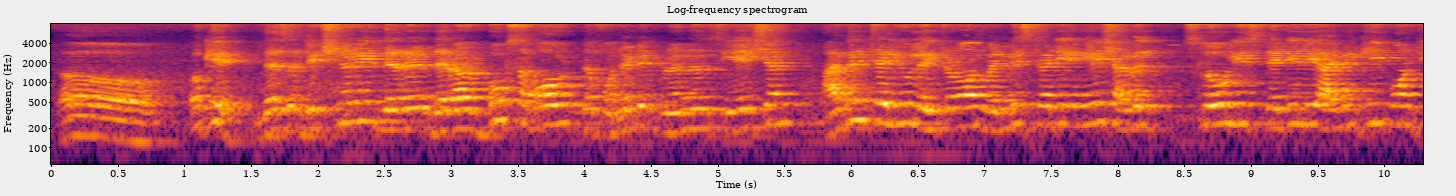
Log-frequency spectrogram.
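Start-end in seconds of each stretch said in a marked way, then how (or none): none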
